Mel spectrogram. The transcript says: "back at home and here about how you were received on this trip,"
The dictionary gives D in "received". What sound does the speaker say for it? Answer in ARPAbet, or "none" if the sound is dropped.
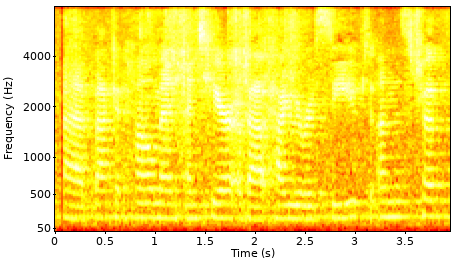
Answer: D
